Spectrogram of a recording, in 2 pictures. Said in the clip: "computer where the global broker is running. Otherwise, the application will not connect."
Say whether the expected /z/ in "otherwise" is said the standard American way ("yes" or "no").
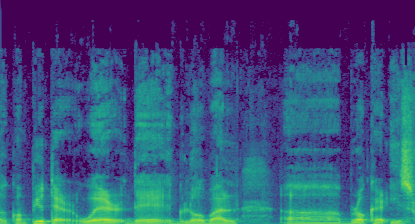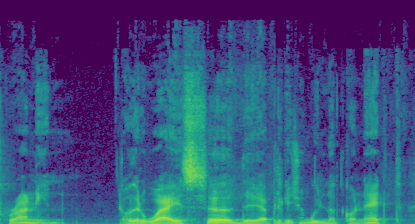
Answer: no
